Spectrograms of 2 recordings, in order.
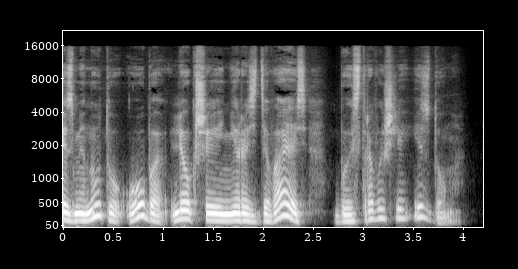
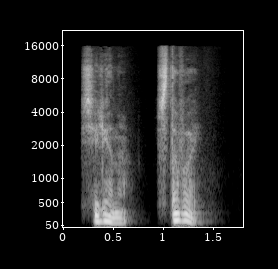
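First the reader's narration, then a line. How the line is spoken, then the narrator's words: Tender whisper. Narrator (Russian): Кто-то ласково провел по ее щеке пальцами и прошептал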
